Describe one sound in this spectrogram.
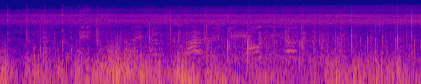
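Tennis balls are struck with rackets outdoors.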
